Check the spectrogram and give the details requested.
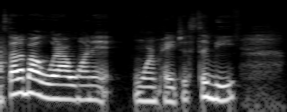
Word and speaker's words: Warm Pages: I say Warm Pages, it sounds like I'm saying Warren, WARN, and people are like, huh? But I am saying warm pages.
